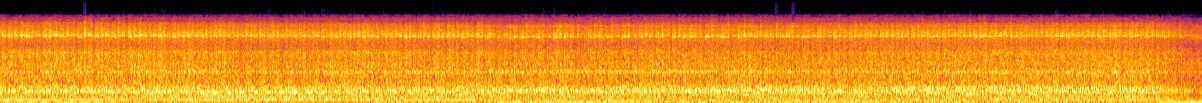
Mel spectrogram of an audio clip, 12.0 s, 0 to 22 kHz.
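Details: 1999 Ford F350, 7.3 Power Stroke diesel, after the ICP sensor was replaced and plugged in: a steady, deep rumble holding an even beat with no misses or knocks; running normally.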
